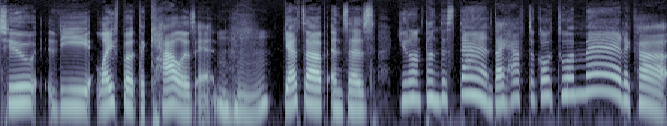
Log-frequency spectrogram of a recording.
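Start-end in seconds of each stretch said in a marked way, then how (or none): 5.3-8.9 put-on Italian accent, pitched up higher. Retelling a film scene, speaking as Fabrizio to Cal in the lifeboat, Fabrizio's Italian accent. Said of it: "Like in his Italian accent".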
